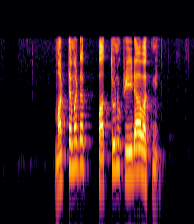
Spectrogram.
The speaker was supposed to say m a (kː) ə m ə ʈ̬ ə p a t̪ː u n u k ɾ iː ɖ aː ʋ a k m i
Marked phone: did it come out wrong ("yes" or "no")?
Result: yes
